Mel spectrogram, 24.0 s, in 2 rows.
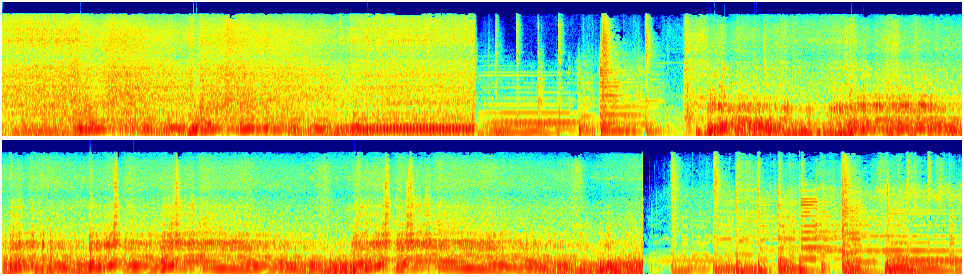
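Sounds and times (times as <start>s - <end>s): car engine starting and revving: 0.0s - 6.0s, 8.5s - 20.0s.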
